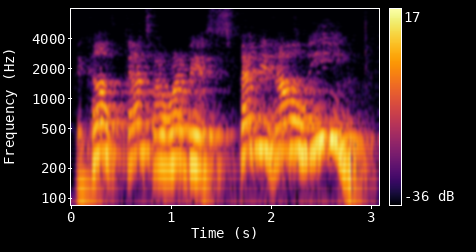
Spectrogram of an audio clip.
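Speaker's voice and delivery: high small pig voice; timid Piglet. A narrator's reading. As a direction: squeak the plan anxiously.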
